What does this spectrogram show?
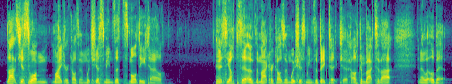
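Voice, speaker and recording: A man with an unremarkable speaking voice talks at a fairly quick pace, medium in pitch, with ordinary pitch variation. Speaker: young preacher at youth service. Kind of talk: sermon. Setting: church.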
